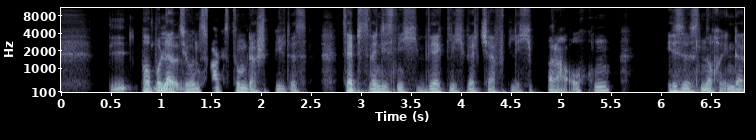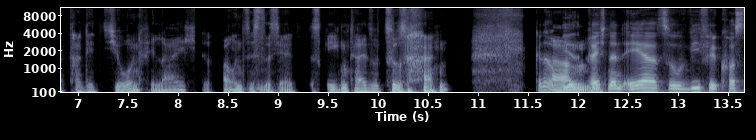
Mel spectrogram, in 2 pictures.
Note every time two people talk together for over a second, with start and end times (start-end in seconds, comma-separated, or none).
none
